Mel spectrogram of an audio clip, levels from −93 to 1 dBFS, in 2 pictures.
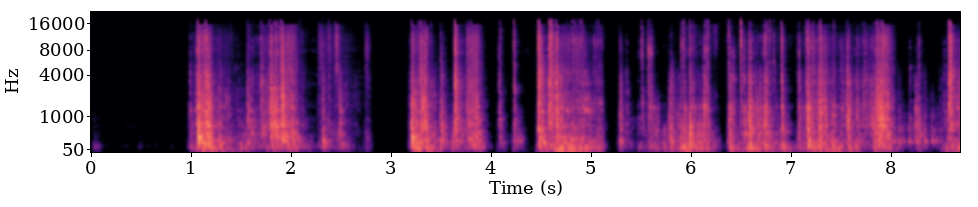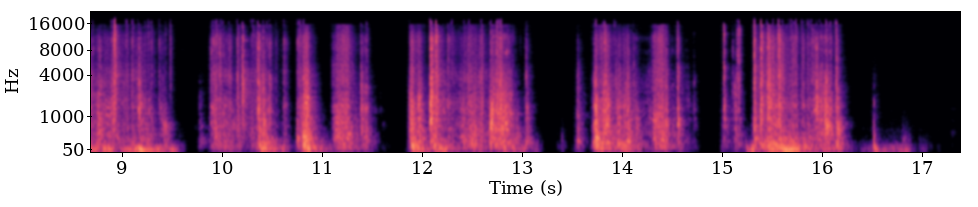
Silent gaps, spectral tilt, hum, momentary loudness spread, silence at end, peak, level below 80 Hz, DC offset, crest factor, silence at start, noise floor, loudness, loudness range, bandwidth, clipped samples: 2.84-3.14 s, 11.70-11.79 s, 13.21-13.30 s, 14.79-14.84 s; -3 dB/octave; none; 18 LU; 0.5 s; -2 dBFS; -40 dBFS; under 0.1%; 28 dB; 1 s; -86 dBFS; -26 LUFS; 2 LU; 19 kHz; under 0.1%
